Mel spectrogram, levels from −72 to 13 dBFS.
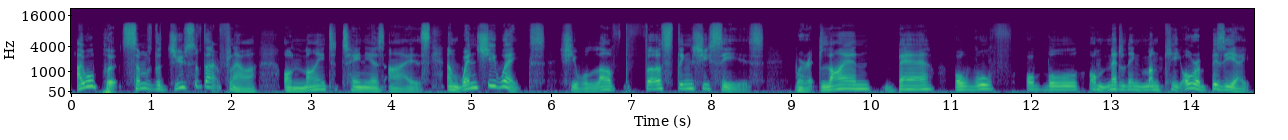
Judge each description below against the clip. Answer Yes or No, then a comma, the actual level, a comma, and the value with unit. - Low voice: Yes, low, 130 Hz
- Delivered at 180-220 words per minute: No, average, 165 wpm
